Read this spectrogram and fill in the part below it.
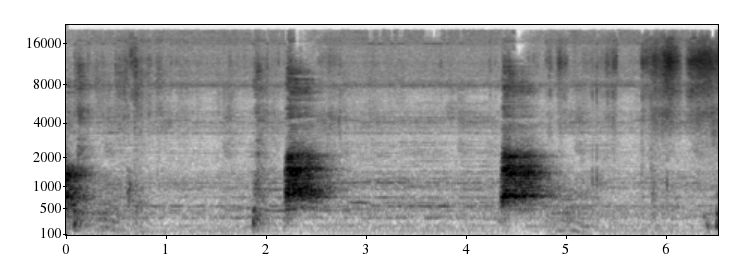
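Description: Two loud, separate barks from a pet dog indoors, a couple of seconds apart, with quieter whining and rustling in the pauses between them.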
